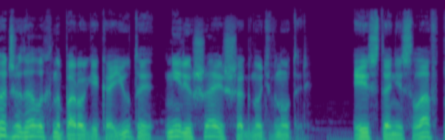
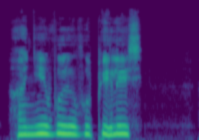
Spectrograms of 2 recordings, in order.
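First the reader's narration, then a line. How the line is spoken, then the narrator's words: Joyful squeal. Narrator (Russian): Радостно взвизгнула Полина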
